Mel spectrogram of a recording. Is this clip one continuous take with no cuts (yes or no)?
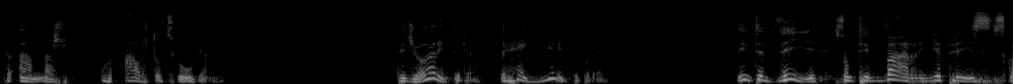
yes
